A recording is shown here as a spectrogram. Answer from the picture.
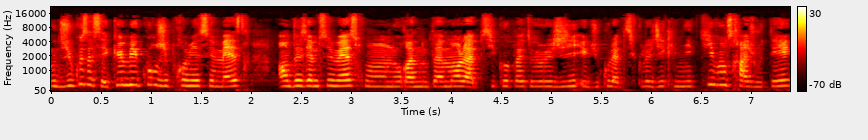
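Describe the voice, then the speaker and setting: A woman speaks at a high pitch and a fairly quick pace. Her intonation is monotone and flat. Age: 20s. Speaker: psychology student. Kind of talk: casual talk to camera.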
